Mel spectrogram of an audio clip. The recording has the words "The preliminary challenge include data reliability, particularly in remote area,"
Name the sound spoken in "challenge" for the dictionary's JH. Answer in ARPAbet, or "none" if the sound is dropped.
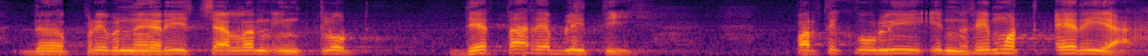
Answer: none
